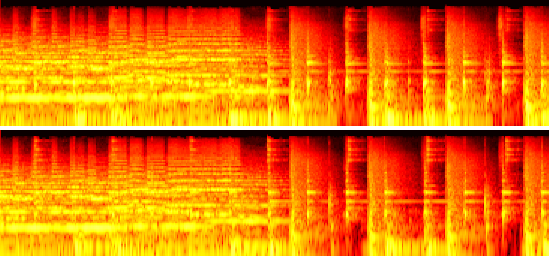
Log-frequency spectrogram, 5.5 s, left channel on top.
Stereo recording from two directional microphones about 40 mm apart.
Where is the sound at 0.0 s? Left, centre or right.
Right.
